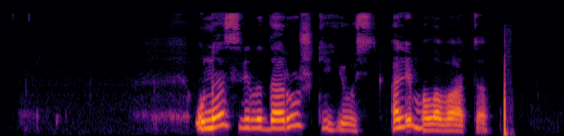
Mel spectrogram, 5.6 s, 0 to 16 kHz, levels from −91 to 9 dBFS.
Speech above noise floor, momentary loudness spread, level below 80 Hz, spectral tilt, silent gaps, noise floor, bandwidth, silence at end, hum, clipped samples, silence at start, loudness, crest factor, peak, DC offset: 57 dB; 15 LU; -52 dBFS; -6.5 dB/octave; none; -77 dBFS; 11.5 kHz; 0.55 s; none; under 0.1%; 1.95 s; -21 LUFS; 22 dB; -2 dBFS; under 0.1%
